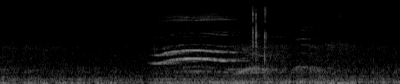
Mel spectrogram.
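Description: A house cat meows once, a single call that rises then falls in pitch about one and a half seconds in. A couple of light clicks follow right after it, over a faint low background rumble.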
